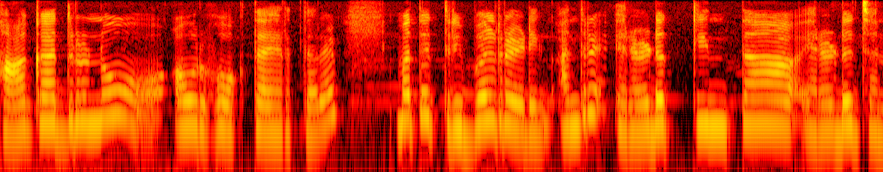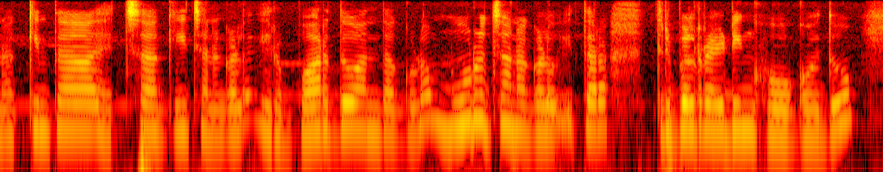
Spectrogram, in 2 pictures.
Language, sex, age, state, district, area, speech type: Kannada, female, 18-30, Karnataka, Chitradurga, rural, spontaneous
